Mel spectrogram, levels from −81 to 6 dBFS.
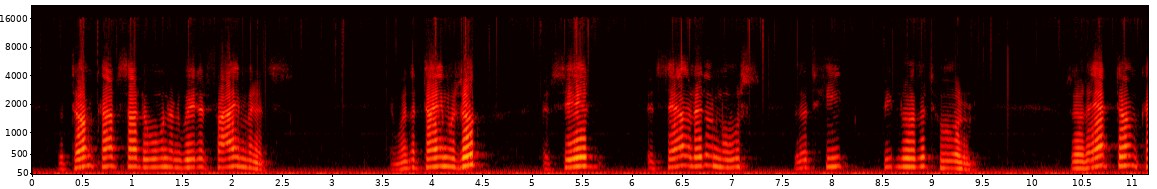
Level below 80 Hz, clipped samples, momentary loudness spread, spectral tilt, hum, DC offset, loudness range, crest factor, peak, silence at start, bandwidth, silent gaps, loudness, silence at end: -48 dBFS; under 0.1%; 23 LU; -5.5 dB/octave; 50 Hz at -55 dBFS; under 0.1%; 5 LU; 24 dB; -12 dBFS; 0 s; 17 kHz; none; -35 LUFS; 0 s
